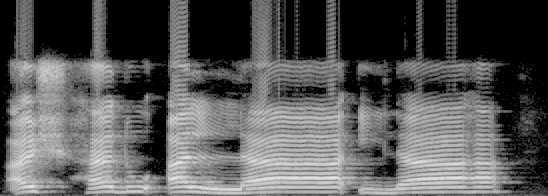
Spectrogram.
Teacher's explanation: बिल्कुल नून की बू भी नहीं आनी चाहिए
